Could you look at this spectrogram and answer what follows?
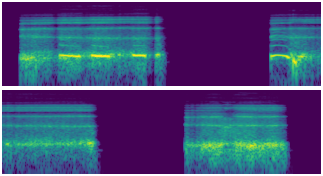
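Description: Three drawn-out, strained breaths with a raspy, whistling edge and silent pauses between them: gasping for air, from a sound-effect recording.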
